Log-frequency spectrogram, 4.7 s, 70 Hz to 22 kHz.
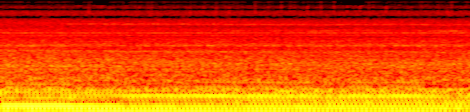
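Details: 2000 Chevrolet Camaro after new battery and battery hold-down repair: engine starts and settles into a smooth, even low idle with a steady beat and no misses or knocks; healthy.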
